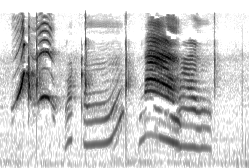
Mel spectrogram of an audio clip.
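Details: Talking Indian green ringneck parakeet that imitates a cat meow and whistles: a strident high squawk, then rising nasal whines and a long bending meow-like wail rich in harmonics, over a faint low background hum.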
